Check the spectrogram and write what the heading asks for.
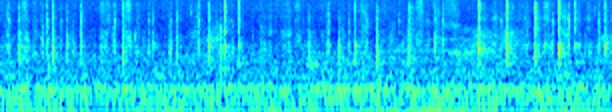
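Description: Faint, irregular clicks and ticks of a stylus writing on a tablet, over a low steady hum.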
